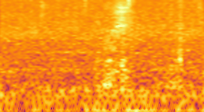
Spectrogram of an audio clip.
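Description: Steady rain hisses in the Derail Valley train simulator game, a dense, even wash of falling drops with no break and no voices over it.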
